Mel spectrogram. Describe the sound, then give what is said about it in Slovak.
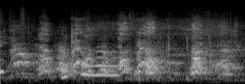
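Several dogs at an animal shelter bark and yip continuously with an echo, a busy overlapping chorus with no clear pauses. “Chcete pozrieť aj na psíky?”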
